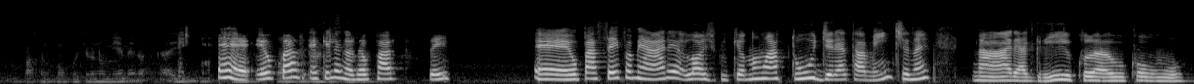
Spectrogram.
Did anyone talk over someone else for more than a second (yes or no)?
yes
